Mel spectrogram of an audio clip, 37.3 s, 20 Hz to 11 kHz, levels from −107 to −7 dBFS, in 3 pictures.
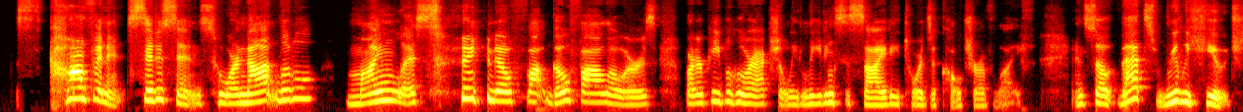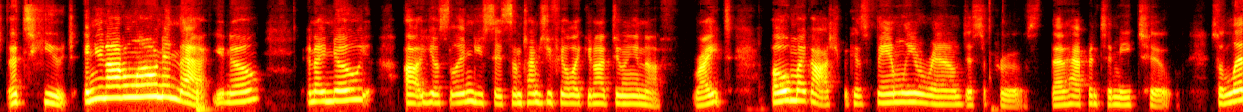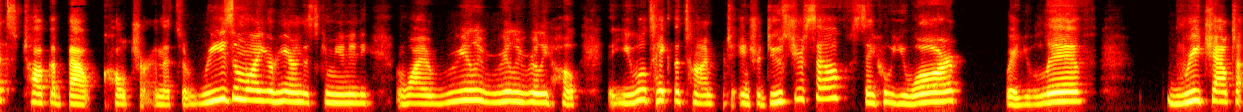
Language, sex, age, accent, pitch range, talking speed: English, female, 50-69, American, 200-270 Hz, 175 wpm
